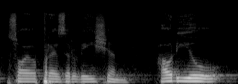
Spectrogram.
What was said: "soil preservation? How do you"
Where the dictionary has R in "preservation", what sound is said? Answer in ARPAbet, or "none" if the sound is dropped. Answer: R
